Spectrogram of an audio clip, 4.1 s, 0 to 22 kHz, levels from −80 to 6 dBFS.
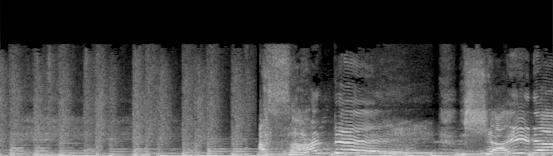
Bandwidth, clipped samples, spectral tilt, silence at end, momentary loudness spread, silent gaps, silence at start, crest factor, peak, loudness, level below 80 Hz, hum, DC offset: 16.5 kHz; under 0.1%; -4 dB/octave; 0 s; 9 LU; none; 0 s; 10 dB; 0 dBFS; -12 LUFS; -16 dBFS; none; under 0.1%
